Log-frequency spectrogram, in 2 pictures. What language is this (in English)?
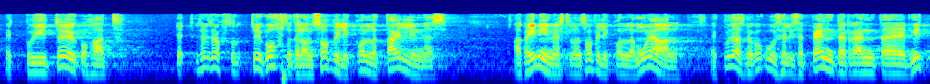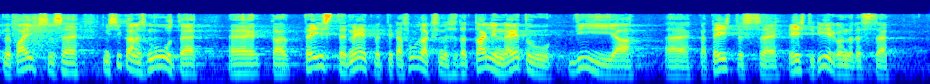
Estonian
